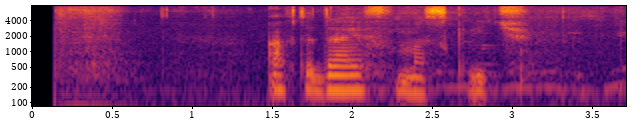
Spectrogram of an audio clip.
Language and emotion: Russian, neutral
